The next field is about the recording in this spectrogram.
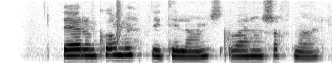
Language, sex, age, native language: Icelandic, female, 11, Icelandic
